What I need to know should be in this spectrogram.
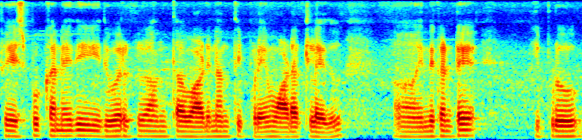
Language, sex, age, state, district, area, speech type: Telugu, male, 18-30, Andhra Pradesh, N T Rama Rao, urban, spontaneous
